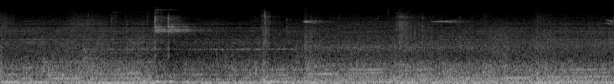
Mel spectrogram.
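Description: Steady low outdoor rumble like distant city traffic, with a couple of faint high chirps in the middle.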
